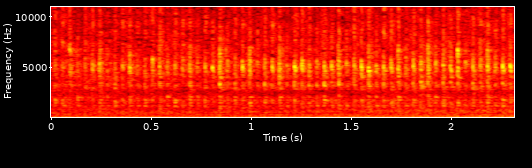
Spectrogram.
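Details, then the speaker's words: Old grey Fergie four-cylinder tractor, started on choke after years sitting in a field: a steady, even idle without stumbling or knocking, a little smoke, running like a Swiss watch. "oh yeah isn't she running and don't she run like a Swiss watch"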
